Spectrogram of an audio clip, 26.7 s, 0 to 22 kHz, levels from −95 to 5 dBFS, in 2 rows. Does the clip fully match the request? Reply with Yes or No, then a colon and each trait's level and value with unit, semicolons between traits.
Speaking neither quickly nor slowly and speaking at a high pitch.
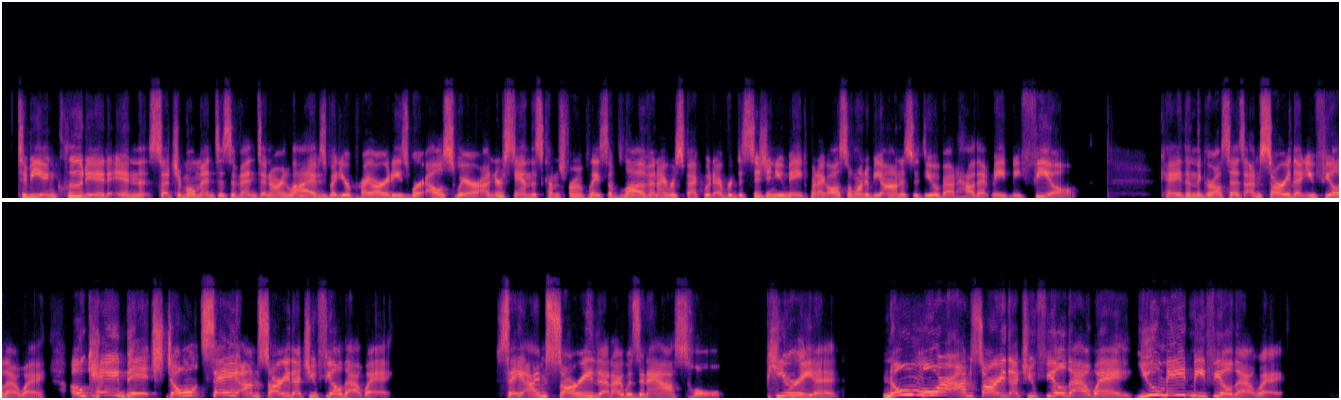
No: fast, 210 wpm; high, 245 Hz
